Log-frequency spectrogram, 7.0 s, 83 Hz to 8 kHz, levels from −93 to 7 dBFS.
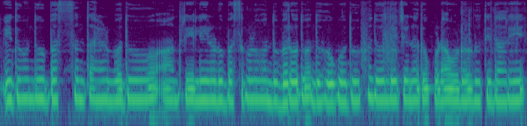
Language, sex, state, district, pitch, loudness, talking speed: Kannada, female, Karnataka, Shimoga, 210 Hz, -29 LUFS, 155 wpm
